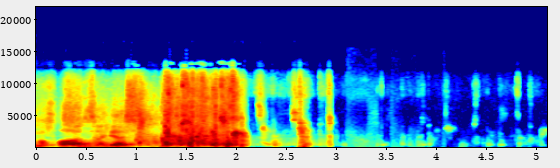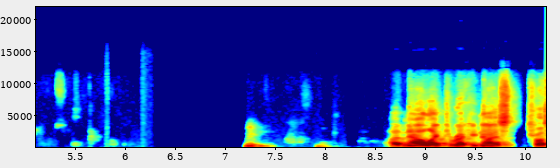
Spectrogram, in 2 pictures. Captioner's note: applause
